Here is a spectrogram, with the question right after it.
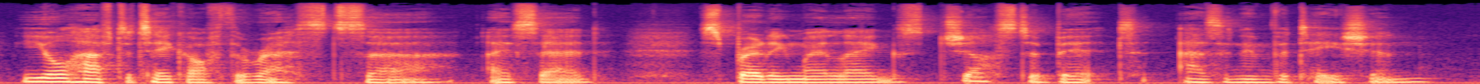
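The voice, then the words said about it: Woman reading with an accent. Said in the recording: “We love your accent in these moments.”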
